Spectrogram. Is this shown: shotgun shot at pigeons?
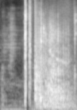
yes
